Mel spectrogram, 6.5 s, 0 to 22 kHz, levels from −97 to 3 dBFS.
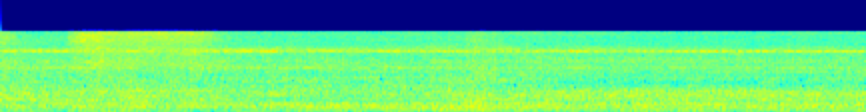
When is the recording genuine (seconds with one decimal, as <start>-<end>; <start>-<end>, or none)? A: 0.0-0.7; 1.5-2.1; 4.7-5.3; 6.1-6.5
